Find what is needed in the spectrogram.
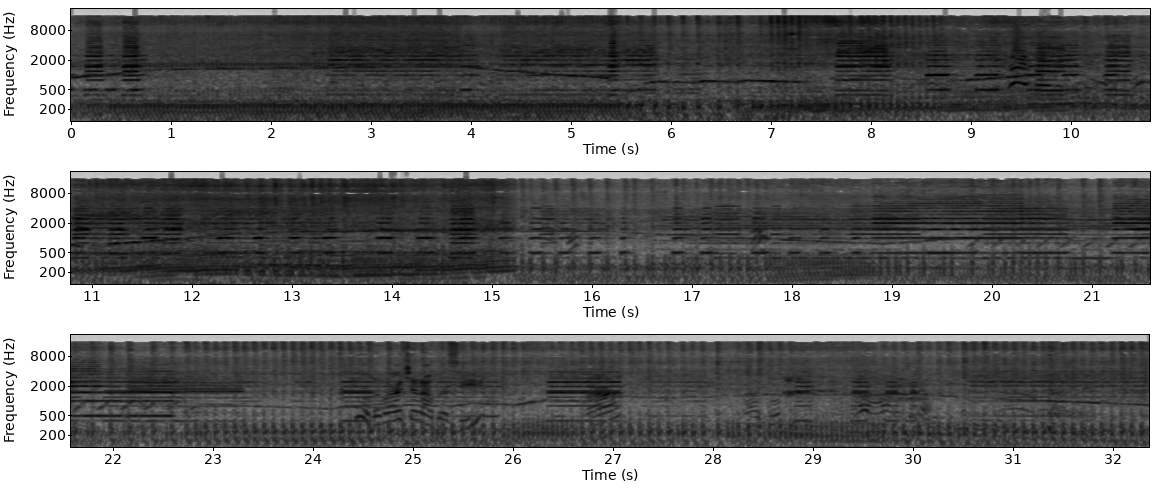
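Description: Car horns of a convoy honking repeatedly in long and short blasts, over engine and tyre noise. The sound drops in level about halfway in.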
